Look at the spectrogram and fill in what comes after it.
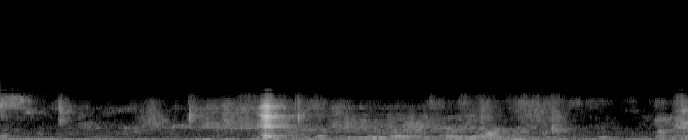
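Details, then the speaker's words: A single sharp, abrupt hiccup against quiet room noise and faint soft mouth sounds, during a recurring bout of hiccups. "this SL and I have the hiccups again yay they're so beautiful fun hiccups"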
